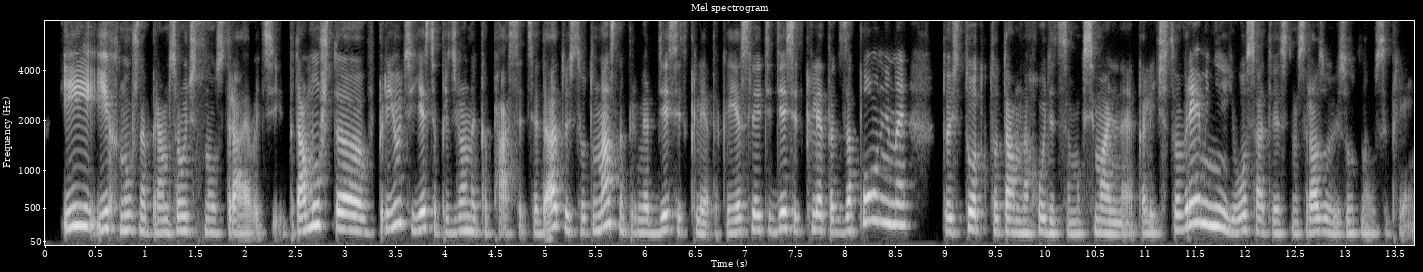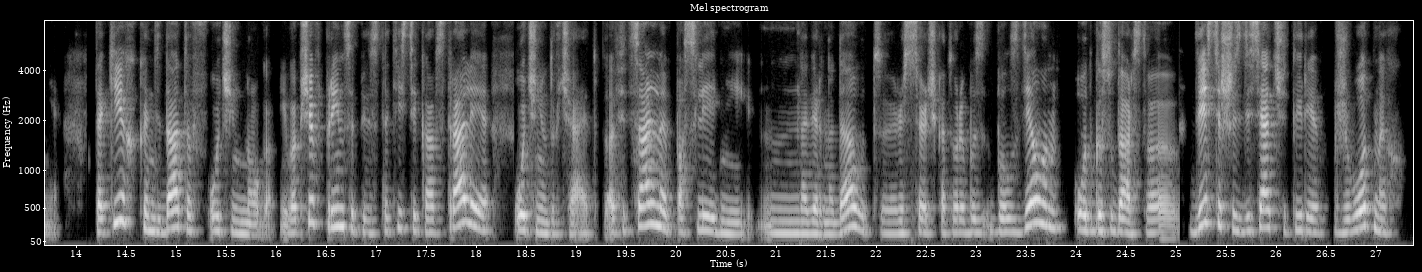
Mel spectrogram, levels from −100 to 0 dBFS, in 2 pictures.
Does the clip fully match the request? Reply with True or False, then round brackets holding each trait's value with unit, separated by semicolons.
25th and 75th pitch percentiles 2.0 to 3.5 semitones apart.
False (4.9 semitones)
